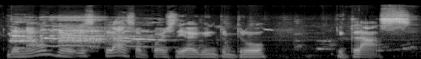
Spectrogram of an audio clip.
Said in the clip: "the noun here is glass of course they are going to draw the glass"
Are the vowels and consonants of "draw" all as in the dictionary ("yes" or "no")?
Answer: yes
